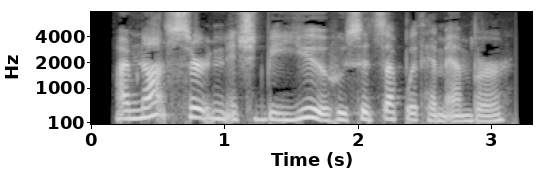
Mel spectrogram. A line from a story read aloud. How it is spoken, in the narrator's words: Tempest said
